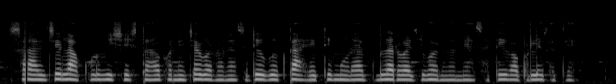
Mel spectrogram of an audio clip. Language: Marathi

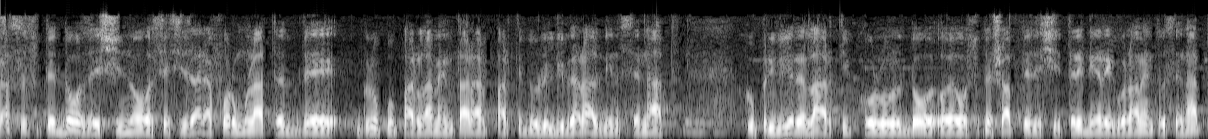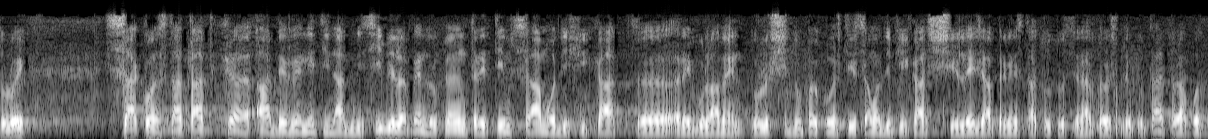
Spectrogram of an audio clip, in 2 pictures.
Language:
Romanian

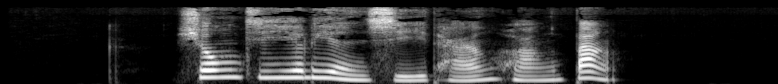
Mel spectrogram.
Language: Chinese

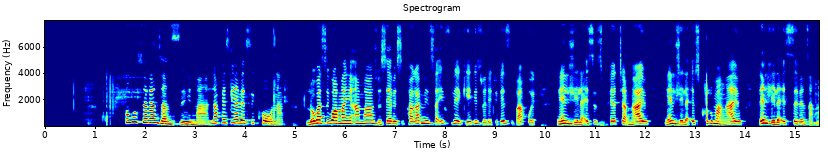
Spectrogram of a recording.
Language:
North Ndebele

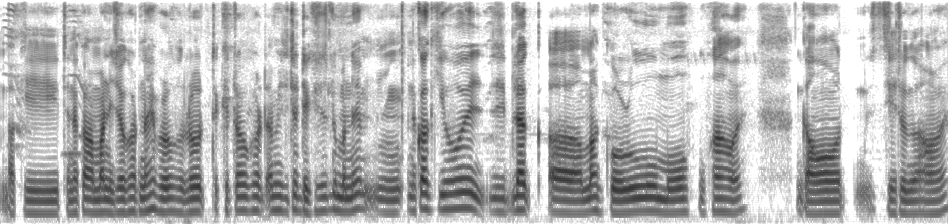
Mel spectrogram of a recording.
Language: Assamese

